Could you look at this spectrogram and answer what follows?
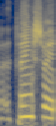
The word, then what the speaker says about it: feng shui: Okay, and before we get to what feng shui is, I call it, I don't know, feng shui, so... – Feng shui is fine, absolutely fine. Most people say feng shui.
